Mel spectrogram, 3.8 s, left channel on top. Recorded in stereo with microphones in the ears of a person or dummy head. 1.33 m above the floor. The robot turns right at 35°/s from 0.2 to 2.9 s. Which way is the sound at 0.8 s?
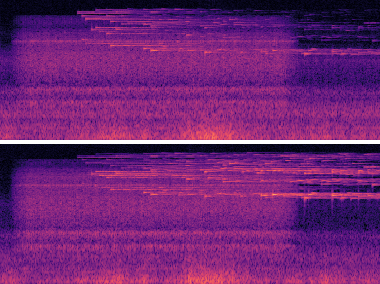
160° left.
